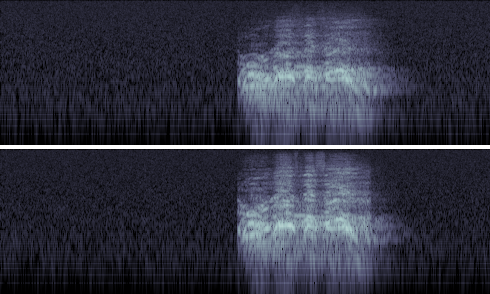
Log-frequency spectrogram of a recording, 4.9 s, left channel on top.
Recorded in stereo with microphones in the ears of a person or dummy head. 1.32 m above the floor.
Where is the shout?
65° right (ahead or behind), 4 m; by 3.7 s 60° right (ahead or behind), 3 m.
